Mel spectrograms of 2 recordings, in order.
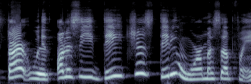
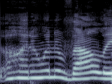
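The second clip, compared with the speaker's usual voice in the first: lightly mimicked reality-show excuse, pitched up; a higher, hedging mock quote; Huda; 4 semitones higher, 3 dB louder than usual. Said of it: "It was giving Huda on".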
